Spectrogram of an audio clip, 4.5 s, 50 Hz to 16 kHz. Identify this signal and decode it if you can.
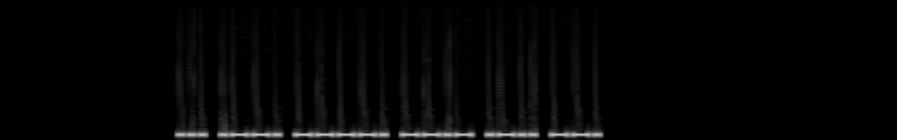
Morse code, heard as a keyed tone, about 44 wpm, 700 Hz. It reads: SP9QLG
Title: DXCC-100 Call Signs - 6 Characters - 45wpm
